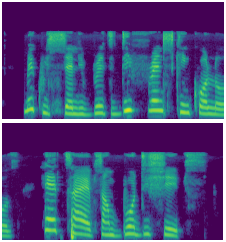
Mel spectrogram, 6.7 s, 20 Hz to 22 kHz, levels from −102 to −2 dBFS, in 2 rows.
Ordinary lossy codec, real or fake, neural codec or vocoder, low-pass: none; real; none; none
